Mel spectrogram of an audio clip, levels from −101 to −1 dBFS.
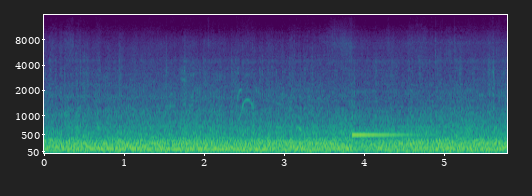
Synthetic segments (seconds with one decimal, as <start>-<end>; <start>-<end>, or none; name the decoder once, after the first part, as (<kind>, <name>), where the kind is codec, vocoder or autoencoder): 0.5-2.9 (autoencoder, DAC-VAE); 3.7-4.5; 5.3-5.8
